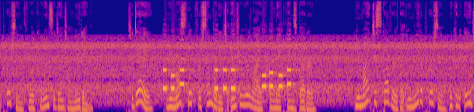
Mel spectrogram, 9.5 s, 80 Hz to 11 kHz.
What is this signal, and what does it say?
DTMF, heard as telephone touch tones, dialled by hand, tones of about 70 ms, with phone line noise and speech in English. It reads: 319 333 4549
